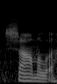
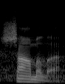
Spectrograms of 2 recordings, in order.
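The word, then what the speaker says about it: Shyamala: name of your mother shamala so the Y is silent shamala shamala yeah what was shamala go goalen goalen uhhuh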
